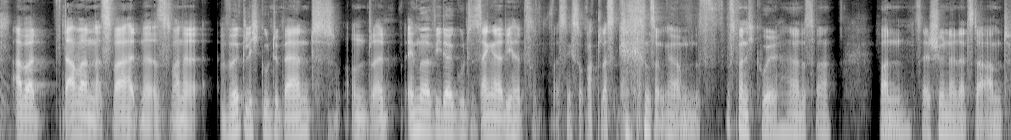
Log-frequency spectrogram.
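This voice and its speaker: A man with an unremarkable speaking voice, ordinary pitch variation and a moderate pace. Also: fairly low pitch for a man. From Germany, Dortmund (Ruhr area). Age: 20s. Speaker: student and street pianist. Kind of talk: casual interview.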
